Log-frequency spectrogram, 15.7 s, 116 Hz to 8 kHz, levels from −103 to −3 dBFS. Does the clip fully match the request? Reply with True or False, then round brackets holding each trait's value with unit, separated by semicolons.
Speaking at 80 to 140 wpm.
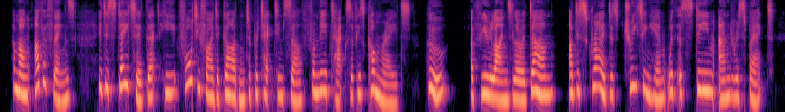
True (135 wpm)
